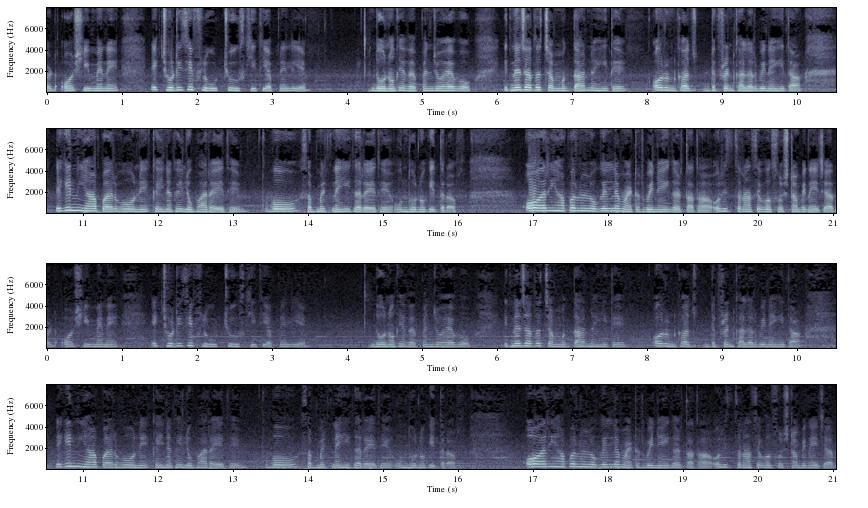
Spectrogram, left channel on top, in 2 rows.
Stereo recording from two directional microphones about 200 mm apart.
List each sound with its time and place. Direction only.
0.0 s speech: 25° left (ahead or behind)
